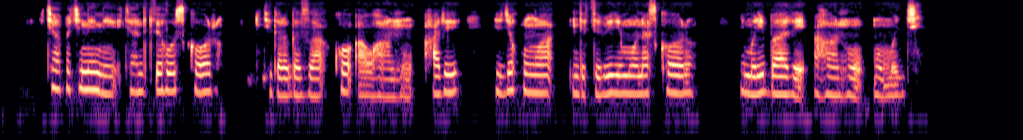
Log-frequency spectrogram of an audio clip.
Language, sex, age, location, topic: Kinyarwanda, male, 25-35, Nyagatare, finance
